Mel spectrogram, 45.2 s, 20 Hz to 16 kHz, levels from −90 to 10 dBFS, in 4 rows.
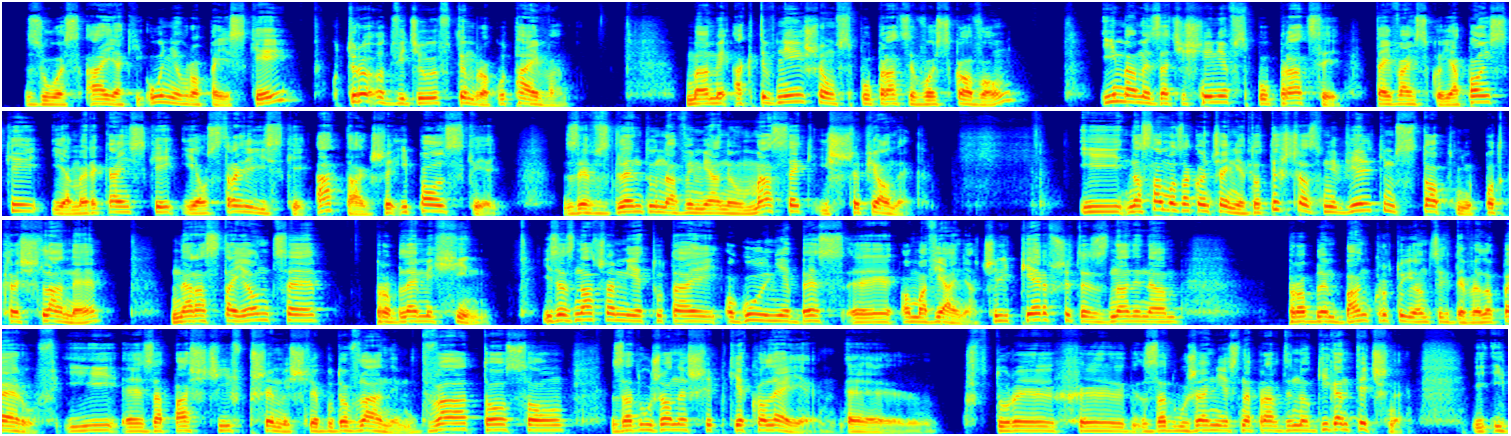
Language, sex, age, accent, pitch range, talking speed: Polish, male, 40-59, native, 155-205 Hz, 110 wpm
